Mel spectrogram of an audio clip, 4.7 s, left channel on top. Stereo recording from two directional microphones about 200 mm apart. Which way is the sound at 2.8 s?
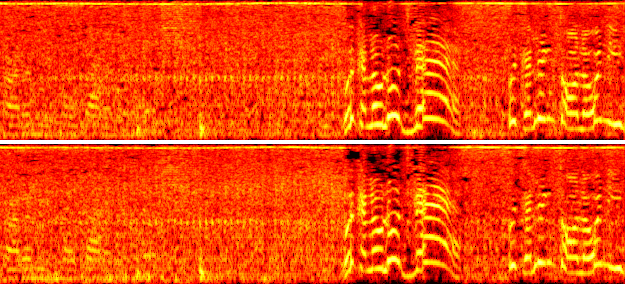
25° left (ahead or behind).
